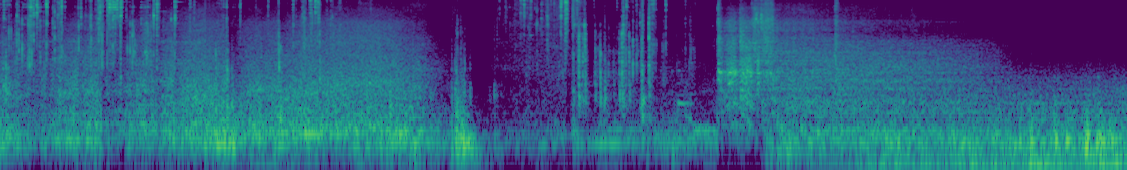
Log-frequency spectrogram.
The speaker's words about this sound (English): We have seamlessly transitioned into a moving vehicle.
